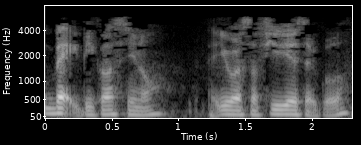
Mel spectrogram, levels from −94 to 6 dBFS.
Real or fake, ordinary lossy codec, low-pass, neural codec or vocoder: fake; MP3, 24 kbps; 7.2 kHz; codec, 16 kHz, 4 kbps, X-Codec, WavLM features, trained on Multilingual LibriSpeech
